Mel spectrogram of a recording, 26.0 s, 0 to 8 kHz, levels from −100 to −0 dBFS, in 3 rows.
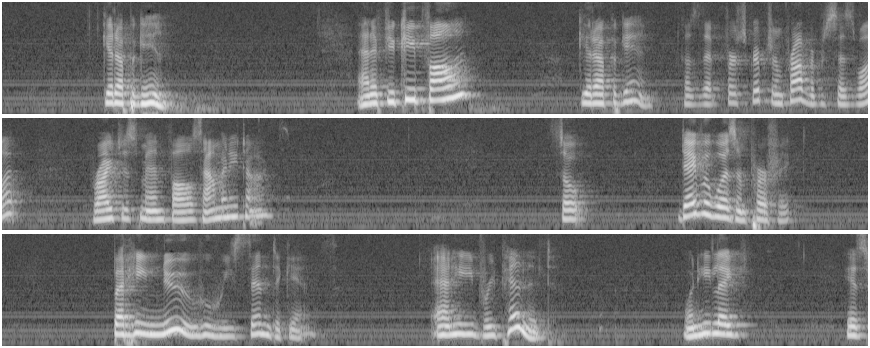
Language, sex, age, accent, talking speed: English, female, 60-79, American, 100 wpm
